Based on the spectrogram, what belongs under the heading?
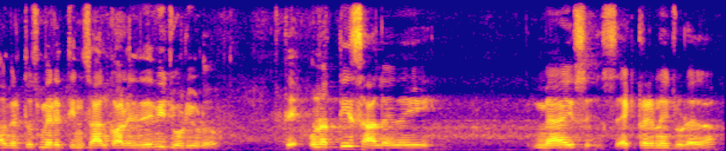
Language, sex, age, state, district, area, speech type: Dogri, male, 45-60, Jammu and Kashmir, Reasi, urban, spontaneous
